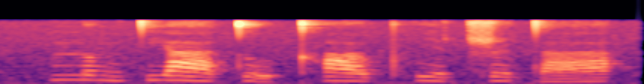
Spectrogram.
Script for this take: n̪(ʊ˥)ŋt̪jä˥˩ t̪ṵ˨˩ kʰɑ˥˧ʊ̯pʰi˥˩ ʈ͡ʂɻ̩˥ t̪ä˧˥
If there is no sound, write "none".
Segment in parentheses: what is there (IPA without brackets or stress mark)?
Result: ʊ˥˧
